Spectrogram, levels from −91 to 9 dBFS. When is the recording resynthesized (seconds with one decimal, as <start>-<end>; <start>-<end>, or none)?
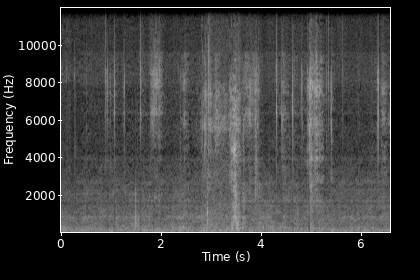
0.0-2.8; 3.6-6.6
